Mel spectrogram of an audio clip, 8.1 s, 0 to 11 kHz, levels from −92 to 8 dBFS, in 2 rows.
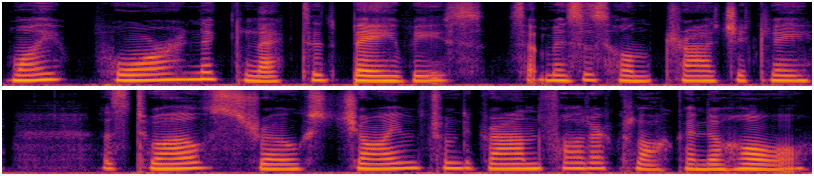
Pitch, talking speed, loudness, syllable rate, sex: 210 Hz, 140 wpm, -20 LUFS, 4.1 syllables/s, female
